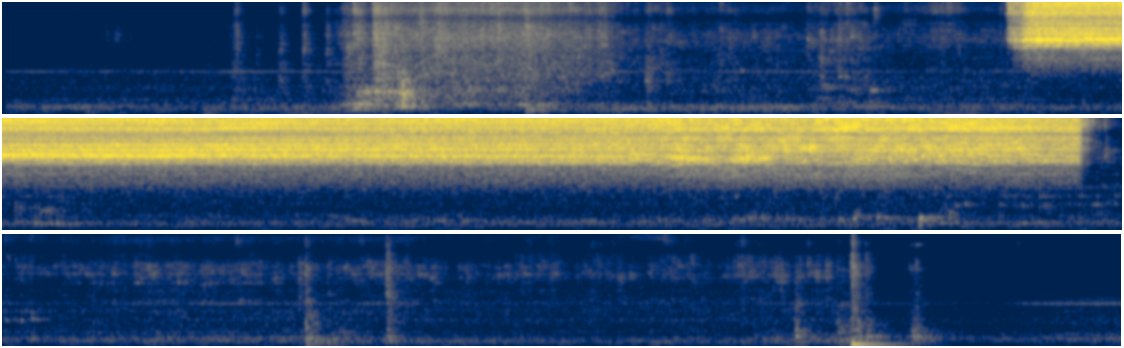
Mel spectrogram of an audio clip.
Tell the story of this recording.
I turned on the tap, flushed the toilet, and then turned the water off again.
